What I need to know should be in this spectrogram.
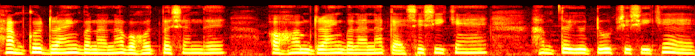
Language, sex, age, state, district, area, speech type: Hindi, female, 30-45, Uttar Pradesh, Hardoi, rural, spontaneous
